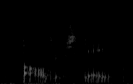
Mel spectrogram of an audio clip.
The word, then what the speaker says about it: Baldur's Gate: be playing that one Baldur's Gate emphasis on the first uh balls yeah like testicles I was killing a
